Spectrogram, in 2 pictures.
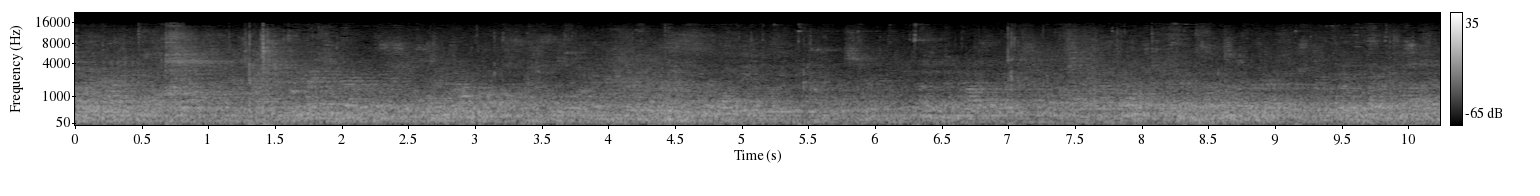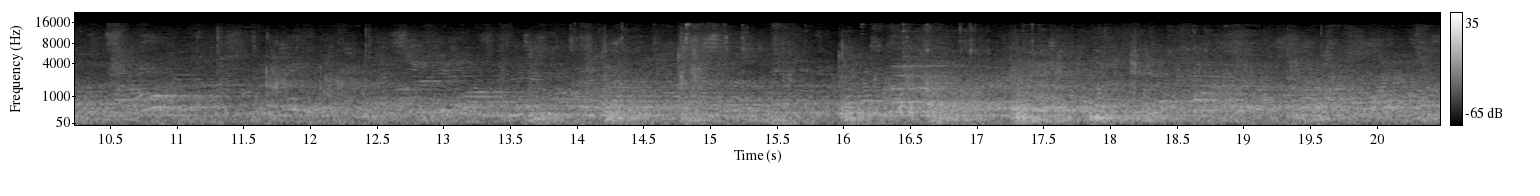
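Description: A man talks quietly in a large echoing hall.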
